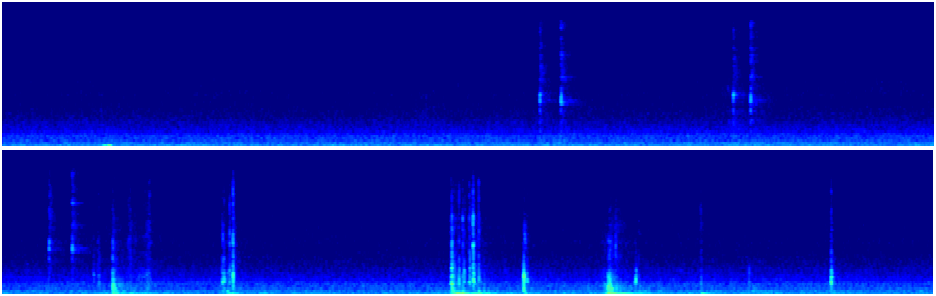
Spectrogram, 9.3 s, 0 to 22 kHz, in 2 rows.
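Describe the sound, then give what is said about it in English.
A computer mouse clicking repeatedly to remove something in a video game: faint, irregular clicks scattered across the stretch, thickening into a cluster of louder clicks and thumps near the end, with no voices. “so in DBN I have to click 80 times to remove it.”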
